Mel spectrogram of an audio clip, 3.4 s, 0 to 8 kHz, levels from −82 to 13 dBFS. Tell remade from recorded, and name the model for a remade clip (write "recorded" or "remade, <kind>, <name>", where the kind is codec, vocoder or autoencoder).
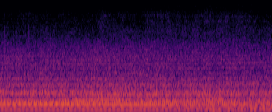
recorded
